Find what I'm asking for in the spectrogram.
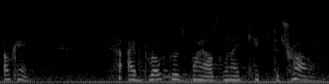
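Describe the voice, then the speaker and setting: An actress playing a determined young woman held captive in a video game, speaking in a hushed, urgent way. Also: mid-range voice, steady tone, normal speed, a little hiss or hum, lightly acted, rough recording. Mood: resolute. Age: young adult.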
